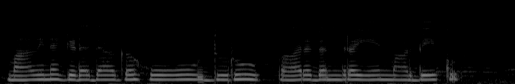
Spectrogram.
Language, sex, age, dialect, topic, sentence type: Kannada, female, 31-35, Dharwad Kannada, agriculture, question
